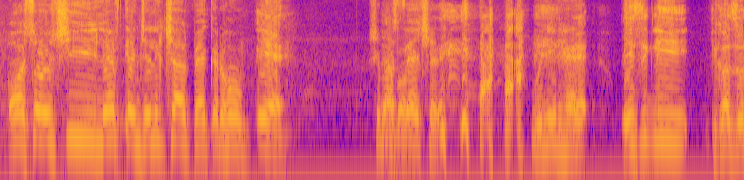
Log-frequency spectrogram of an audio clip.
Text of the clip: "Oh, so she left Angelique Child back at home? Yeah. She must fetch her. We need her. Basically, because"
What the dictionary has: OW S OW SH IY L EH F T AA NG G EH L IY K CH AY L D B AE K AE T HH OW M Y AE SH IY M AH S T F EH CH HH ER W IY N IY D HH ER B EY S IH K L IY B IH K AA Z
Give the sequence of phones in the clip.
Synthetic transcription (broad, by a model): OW S OW SH IY L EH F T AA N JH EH L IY K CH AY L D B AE K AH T HH OW M Y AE SH IY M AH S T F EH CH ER W IY N IY D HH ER B EY S IH K L IY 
